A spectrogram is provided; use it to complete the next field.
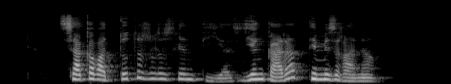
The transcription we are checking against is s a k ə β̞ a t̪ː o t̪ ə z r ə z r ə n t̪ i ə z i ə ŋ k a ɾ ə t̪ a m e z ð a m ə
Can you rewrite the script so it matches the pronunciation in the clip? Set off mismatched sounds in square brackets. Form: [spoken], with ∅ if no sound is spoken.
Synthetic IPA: s a k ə β̞ a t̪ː o t̪ ə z [l] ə z [ʎ] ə n t̪ i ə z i ə ŋ k a ɾ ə t̪ [e] m e z [ɣ] a [n] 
